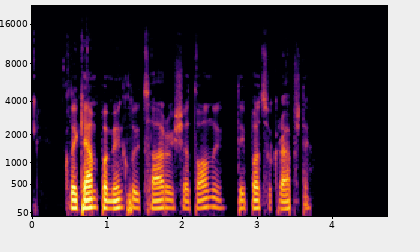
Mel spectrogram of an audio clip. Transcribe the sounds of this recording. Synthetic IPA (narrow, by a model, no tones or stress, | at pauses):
klˠɐɪkʲæmpɐmʲɪŋklˠʊjt̪sɑːɾʊjʃʲɛt̪ɔːnʊjt̪ɐɪpɐt̪sʊkɾɑːpʲʃʲt̪ʲeː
